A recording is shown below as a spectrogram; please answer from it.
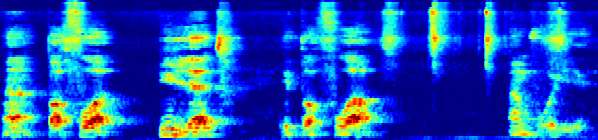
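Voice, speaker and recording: Very slow man teaching in an echoey room. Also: fairly low pitch, very animated, darkish tone. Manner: patient, repeats sounds, keeps checking with "hein?". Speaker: Arabic teacher. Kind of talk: classroom lesson. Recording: roomy echo, distant mic.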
